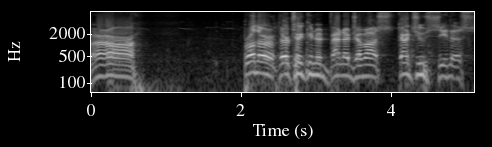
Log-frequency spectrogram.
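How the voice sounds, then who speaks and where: Putting on a raspy character voice, a man speaks at a fairly slow pace with a fairly high pitch and long, frequent pauses. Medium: actual play. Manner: broken grammar, boastful.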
